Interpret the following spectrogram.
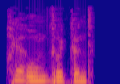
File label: "herumdrückend", German; adjectives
